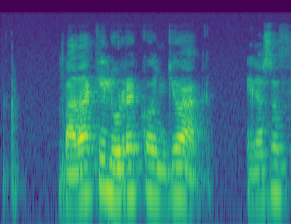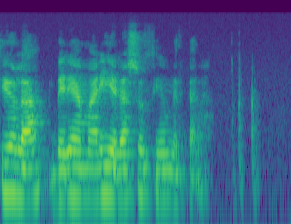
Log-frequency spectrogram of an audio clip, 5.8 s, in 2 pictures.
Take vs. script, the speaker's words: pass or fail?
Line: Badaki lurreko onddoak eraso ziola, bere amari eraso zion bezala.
pass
